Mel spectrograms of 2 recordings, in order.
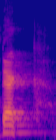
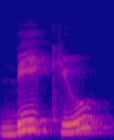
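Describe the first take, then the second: First: It is spoken as one short syllable, deck. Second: It is spoken as two separate letter names. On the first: The speaker calls it right. "you should call it as deck" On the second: The speaker calls it wrong. "Most of us pronounce it as D Q"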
